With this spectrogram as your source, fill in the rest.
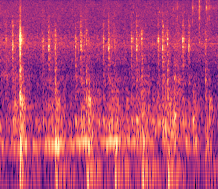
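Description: A sewing machine stitching a narrow quilt strip runs in a steady rapid needle chatter with a constant low hum, close and quiet with no voices.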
